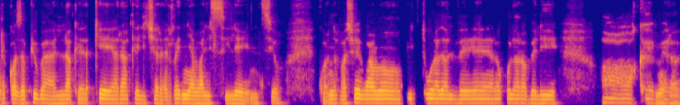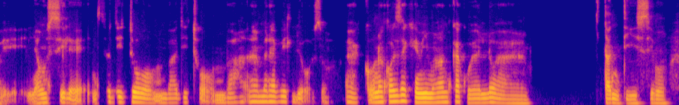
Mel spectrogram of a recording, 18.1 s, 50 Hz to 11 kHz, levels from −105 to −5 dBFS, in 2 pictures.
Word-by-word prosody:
la 130 - -3
cosa 125 0 +2
più 135 +2 +1
bella 120 -1 0
che 60 - -2
che 130 -2 +4
era 125 0 +1
che 125 0 -3
lì 115 - -4
c'era 115 -1 -1
regnava 120 0 +3
il 115 0 0
silenzio. 115 - -1 0.4
Quando 125 0 -1
facevamo 125 0 +3
pittura 130 0 0
dal 125 -1 +1
vero, 125 0 0
quella 130 -1 0
robe 125 0 -1
lì. 120 -1 -1 0.6
Oh, 130 -1 -3
che 130 -1 -3
meraviglia, - - -3
un 135 +1 +2
silenzio 160 - -2
di 155 -1 -2
tomba, 135 -2 +1
di 145 +2 -8
tomba. 70 - -4
Era 165 +1 -1
meraviglioso. 165 -2 -2 0.2
Ecco, 145 -2 -4
una 155 +1 +5
cosa 175 +3 +4
che 175 -4 -1
mi 145 0 +8
manca, 150 +3 +2
quello 135 +2 0
è 120 -2 -4 1.0
tantissimo. 120 -1 -1
125 Hz, 135 wpm, -24 LUFS, 120-140 Hz, 1.0 s, mi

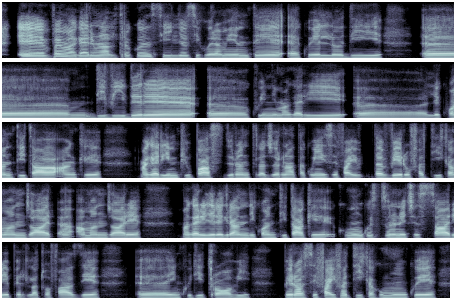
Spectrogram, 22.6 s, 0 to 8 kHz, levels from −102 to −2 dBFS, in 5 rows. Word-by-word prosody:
Ehm, 210 -2 +6
poi, 225 0 +1
magari, 200 -1 +2
un 195 - -2
altro 185 +1 -2
consiglio 200 -1 -4
sicuramente 180 +1 0
è 175 -2 -3
quello 175 +1 -2
di, 170 +1 -6 0.4
uhm, 165 -2 0
dividere, 185 - +3
uhm, 170 -1 -3
quindi, 170 0 -9
magari, 170 0 -4
uhm, 160 -1 -6
le 175 +1 -4
quantità 170 -1 +4
anche 170 0 -2 0.4
magari 175 0 +3
in 175 - 0
più 170 -1 -10
pasti 170 +1 +5
durante 170 -1 -4
la 170 - -2
giornata; 165 0 -3
quindi 170 0 -3
se 170 +1 -6
fai, 165 0 0
davvero, 175 0 +2
fatica 170 0 -5
a - - -1
mangia 165 0 +1
ehm, 170 +1 -1
a - - +1
mangiare, 165 0 0 0.4
magari, 170 0 +3
delle 175 0 +4
grandi 170 0 +1
quantità 165 +1 +1
che 165 -1 -4
comunque 185 +3 -6
sono 180 -2 -2
necessarie 170 0 +5
per 165 -1 -9
la 165 -1 -3
tua 165 - -9
fase, 165 +1 -1 0.4
uhm, 165 -1 -2
in 165 0 -3
cui 170 - -13
ti 170 0 -8
trovi. 160 -1 -1 0.3
Però, 180 0 +5
se 170 +1 -3
fai 165 -1 +3
fatica 170 -1 -4
comunque, 165 0 -1
170 Hz, 155 wpm, -24 LUFS, 165-175 Hz, 0.4 s, Ehm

